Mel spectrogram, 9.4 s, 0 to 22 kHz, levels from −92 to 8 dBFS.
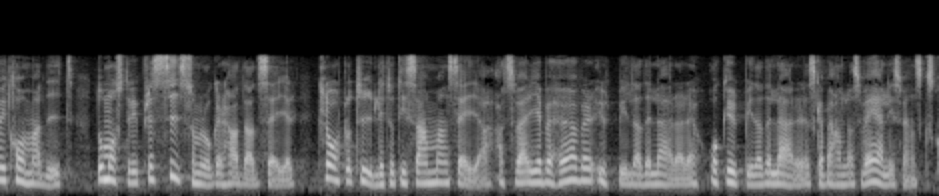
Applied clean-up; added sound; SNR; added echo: none; none; none; none.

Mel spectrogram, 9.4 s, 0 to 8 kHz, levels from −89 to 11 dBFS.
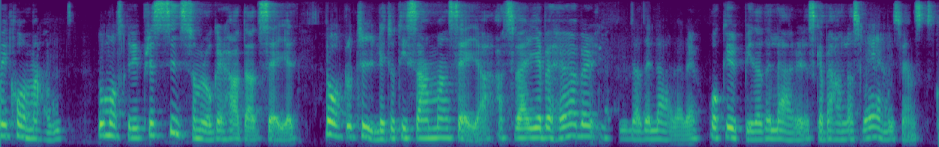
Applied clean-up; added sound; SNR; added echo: neural mask model DeepFilterNet 3.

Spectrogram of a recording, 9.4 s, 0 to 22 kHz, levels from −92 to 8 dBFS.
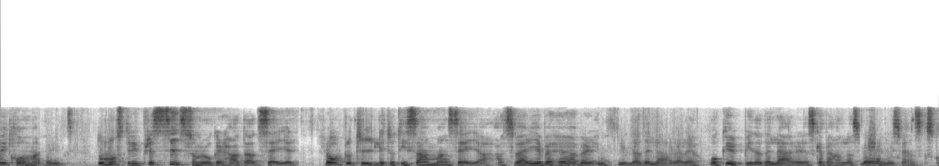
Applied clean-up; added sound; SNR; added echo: neural separator model SepFormer DNS4.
